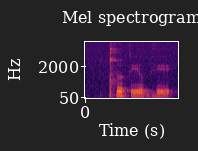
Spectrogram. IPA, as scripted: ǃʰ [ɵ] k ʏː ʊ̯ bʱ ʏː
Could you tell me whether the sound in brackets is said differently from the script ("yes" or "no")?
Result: yes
